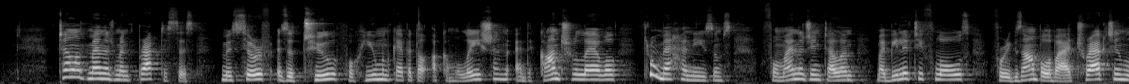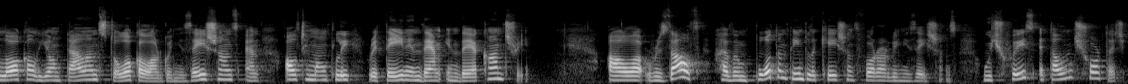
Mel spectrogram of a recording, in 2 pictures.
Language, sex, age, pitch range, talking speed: French, female, 30-49, 195-255 Hz, 140 wpm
